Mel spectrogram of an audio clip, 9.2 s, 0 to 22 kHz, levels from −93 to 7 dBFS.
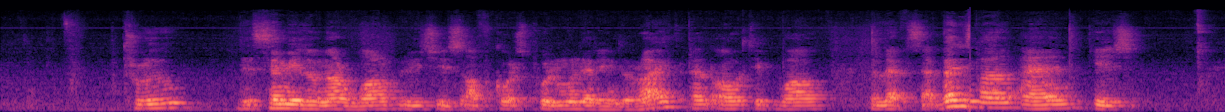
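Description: At 7.27 s there's a CD skip: the laser jumped tracks, so you get a tick from a very brief mute and the sound resumes from a different spot.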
